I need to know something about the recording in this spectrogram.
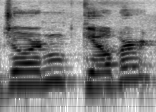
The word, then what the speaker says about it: Jordyn Gilbert: All right, here we are with Jordyn Gilbert. How you doing, man? Good, how are you guys? Good, and I pronounced her name right? Yeah, it's just spelled janky, that's all.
